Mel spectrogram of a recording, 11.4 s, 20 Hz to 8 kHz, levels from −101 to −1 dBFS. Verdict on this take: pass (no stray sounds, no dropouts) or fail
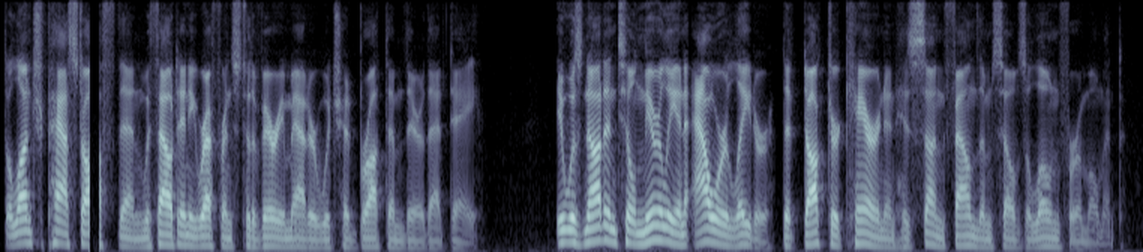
fail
